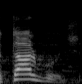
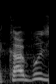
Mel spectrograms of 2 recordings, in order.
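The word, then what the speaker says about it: तरबूज: Oh, tarbuj. Okay. Yeah, karbuz is the Muslim way of pronouncing it.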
